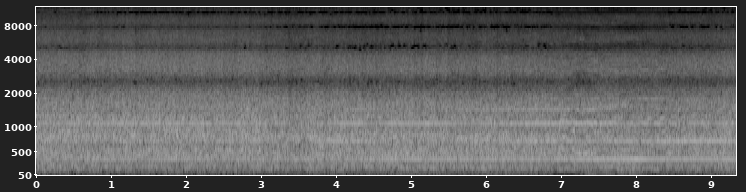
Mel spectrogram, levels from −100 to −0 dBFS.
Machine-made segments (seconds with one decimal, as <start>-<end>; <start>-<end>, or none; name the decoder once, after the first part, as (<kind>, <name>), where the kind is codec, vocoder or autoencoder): 6.9-8.4 (codec, SNAC)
